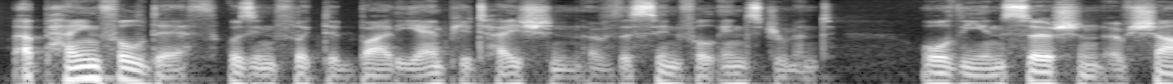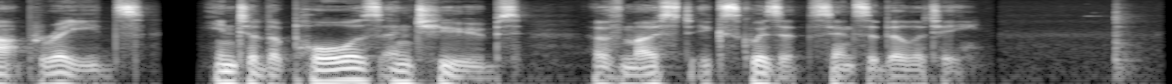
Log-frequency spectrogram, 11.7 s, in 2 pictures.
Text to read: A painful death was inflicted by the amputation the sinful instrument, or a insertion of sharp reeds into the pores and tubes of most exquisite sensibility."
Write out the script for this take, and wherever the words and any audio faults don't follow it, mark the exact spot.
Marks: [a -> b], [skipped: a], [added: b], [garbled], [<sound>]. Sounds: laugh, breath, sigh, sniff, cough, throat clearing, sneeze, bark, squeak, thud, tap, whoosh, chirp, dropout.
A painful death was inflicted by the amputation [added: of] the sinful instrument, or [a -> the] insertion of sharp reeds into the pores and tubes of most exquisite sensibility." [thud]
